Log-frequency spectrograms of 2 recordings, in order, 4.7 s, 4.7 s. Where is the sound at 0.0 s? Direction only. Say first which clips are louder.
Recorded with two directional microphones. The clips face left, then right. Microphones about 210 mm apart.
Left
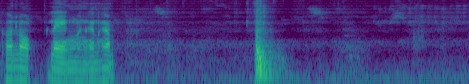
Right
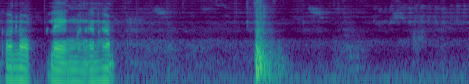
Right 3 dB; 30° right (ahead or behind).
